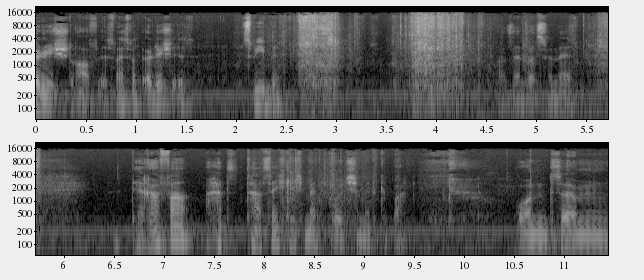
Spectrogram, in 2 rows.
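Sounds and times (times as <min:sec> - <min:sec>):
speech: 0:00.0 - 0:03.0, 0:04.8 - 0:05.8, 0:06.7 - 0:09.6, 0:10.5 - 0:11.4
plastic bag crinkling as it is pulled open: 0:02.3 - 0:05.8, 0:08.0 - 0:09.2.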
